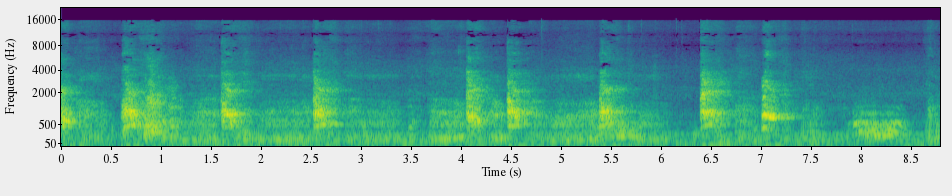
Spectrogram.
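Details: Poodle giving about ten sharp, clipped barks, roughly one per second with short pauses between, and a softer lower bark at the end; faint room background.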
